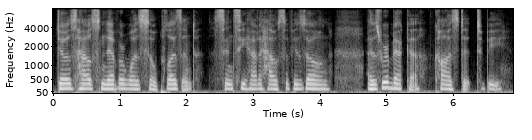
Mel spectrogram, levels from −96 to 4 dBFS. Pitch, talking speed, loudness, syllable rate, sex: 155 Hz, 175 wpm, -17 LUFS, 4.8 syllables/s, female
